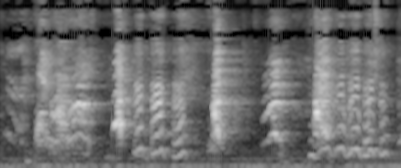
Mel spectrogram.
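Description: Black pug puppies barking in play: about six short, high yappy barks, one every half second to a second.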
